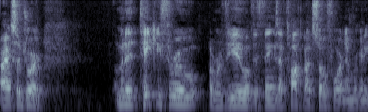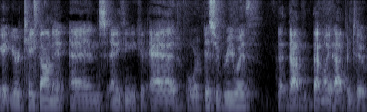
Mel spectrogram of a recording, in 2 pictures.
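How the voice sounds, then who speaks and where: Somewhat breathy, a man talks at a fairly quick pace. His intonation stays fairly even. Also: medium pitch for a man. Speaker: health and wellness coach. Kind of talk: casual interview conversation.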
